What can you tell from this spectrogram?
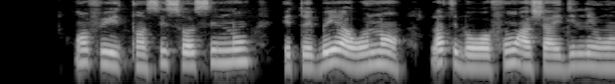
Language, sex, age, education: Yoruba, female, 15-29, tertiary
